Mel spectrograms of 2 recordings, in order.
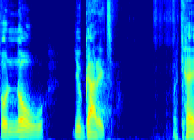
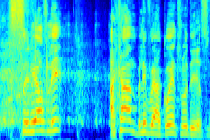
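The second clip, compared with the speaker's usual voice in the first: higher, louder laughing exasperation; exasperated wife; 5 semitones higher, 5 dB louder than usual. Retold or imitated. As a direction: roll your eyes at the fuss. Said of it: "all Bola did".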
